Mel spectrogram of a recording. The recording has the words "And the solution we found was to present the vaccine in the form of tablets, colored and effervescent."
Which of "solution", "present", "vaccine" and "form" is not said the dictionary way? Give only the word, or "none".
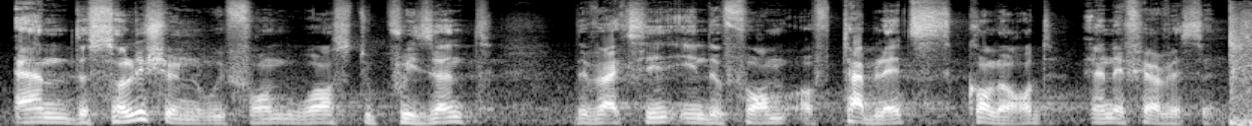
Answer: none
